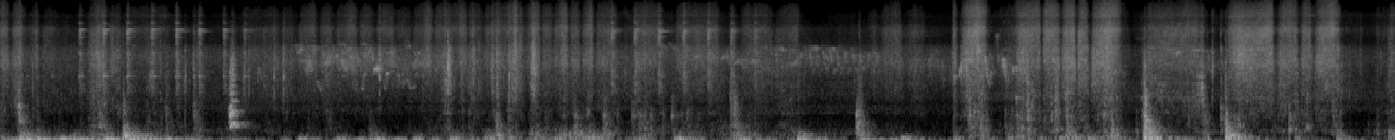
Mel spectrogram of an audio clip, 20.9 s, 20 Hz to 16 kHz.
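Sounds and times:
scraping on wall panels: 0:00.0 - 0:12.2, 0:14.3 - 0:20.9
knocking and thumps on panels: 0:00.2 - 0:04.6, 0:06.6 - 0:13.3, 0:14.3 - 0:20.9.

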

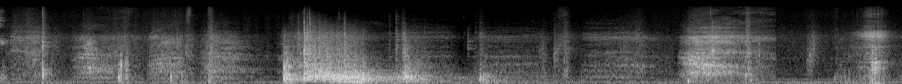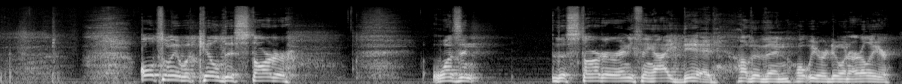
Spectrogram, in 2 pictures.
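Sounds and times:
metal knocks clunks and scrapes: 0:02.8 - 0:05.8.

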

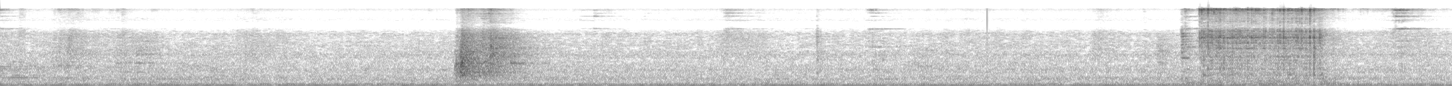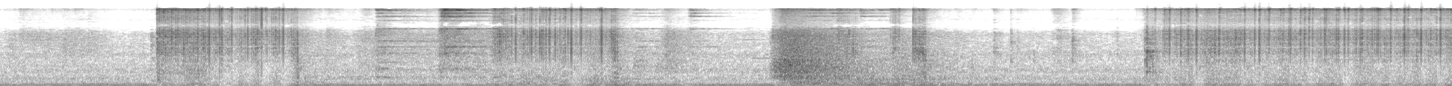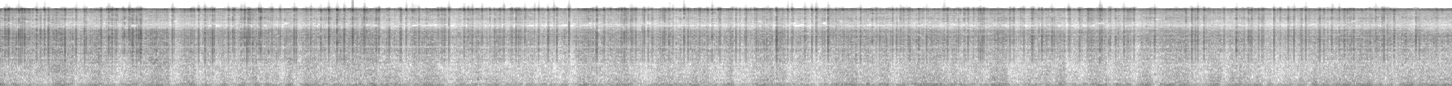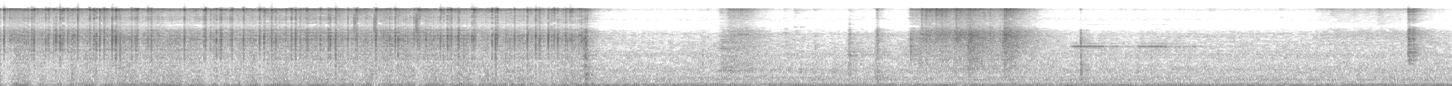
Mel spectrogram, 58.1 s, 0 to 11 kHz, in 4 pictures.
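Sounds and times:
low hum: 0:05.4 - 0:57.3
welding arc crackling and sizzling: 0:11.8 - 0:13.5, 0:16.0 - 0:21.0, 0:25.9 - 0:49.7, 0:52.6 - 0:53.9.

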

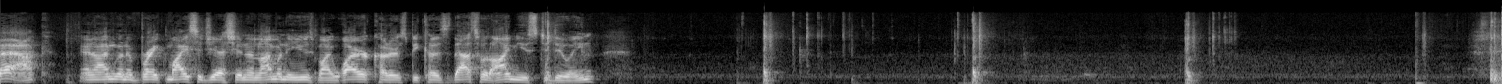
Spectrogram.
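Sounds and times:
wire cutters snapping: 0:07.4 - 0:08.9, 0:09.5 - 0:10.0, 0:11.8 - 0:12.4.

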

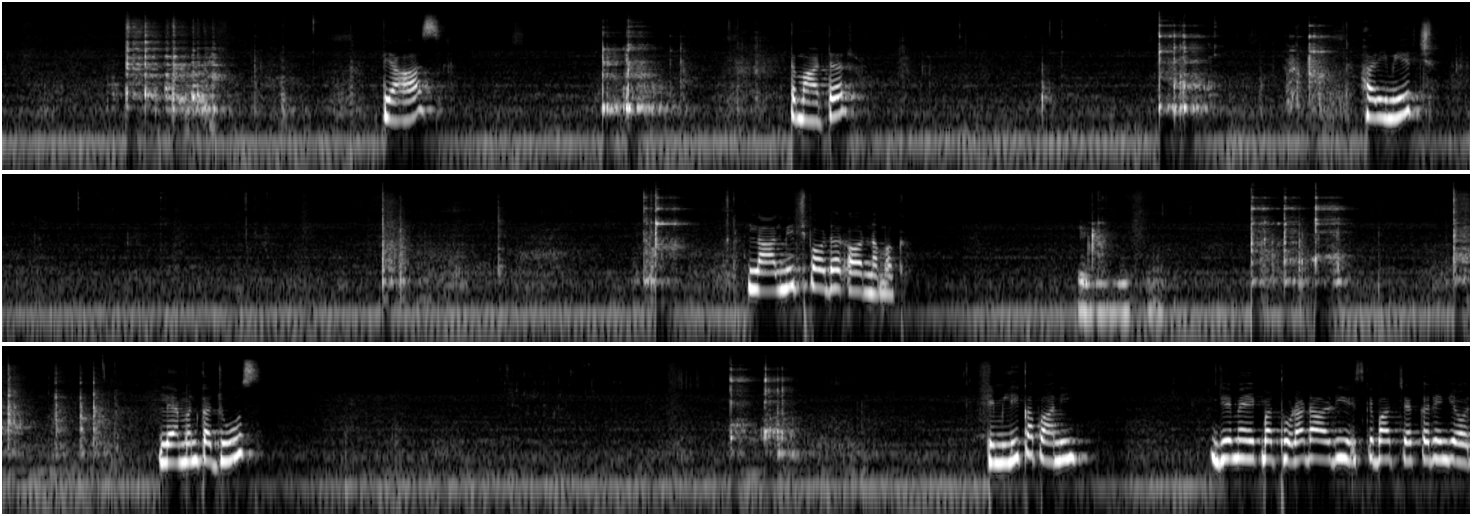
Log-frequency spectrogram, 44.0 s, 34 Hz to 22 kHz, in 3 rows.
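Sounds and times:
steady low hum: 0:00.0 - 0:44.0
liquid trickling into bowl: 0:34.3 - 0:35.6.

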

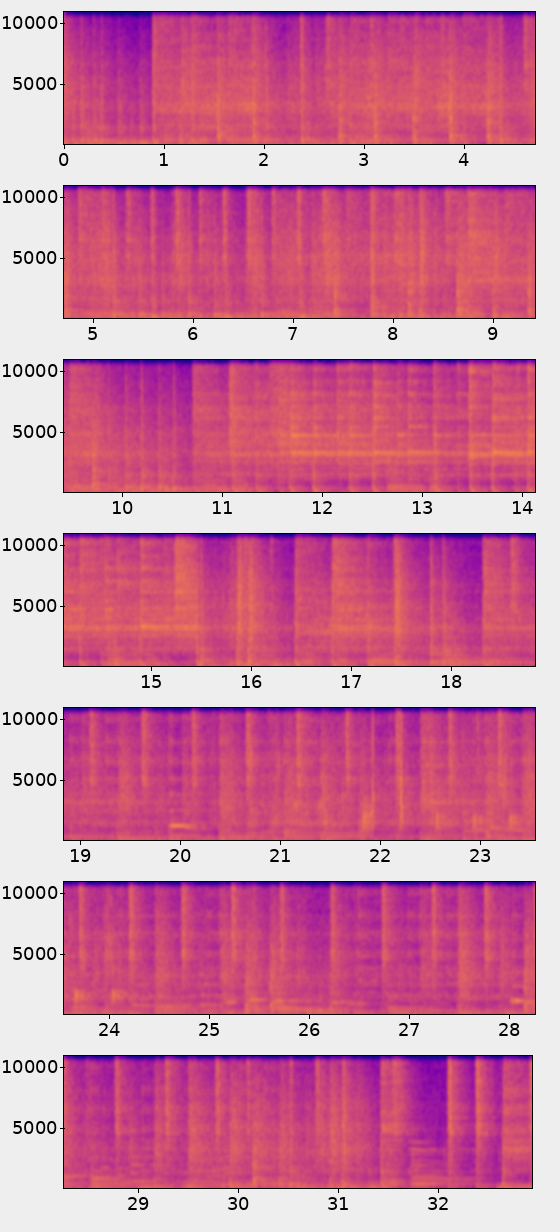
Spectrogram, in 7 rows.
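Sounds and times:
drum kit playing: 0:00.0 - 0:32.9
jazz instruments pitched notes: 0:00.8 - 0:32.9.

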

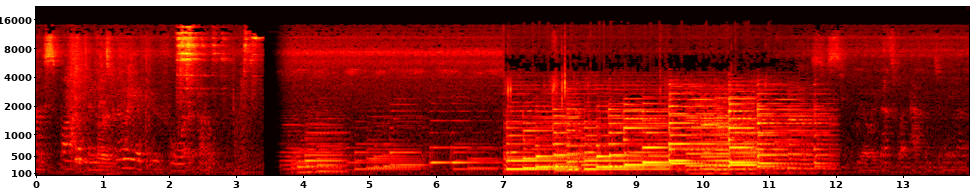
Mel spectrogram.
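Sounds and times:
piano chords: 0:03.6 - 0:12.1.

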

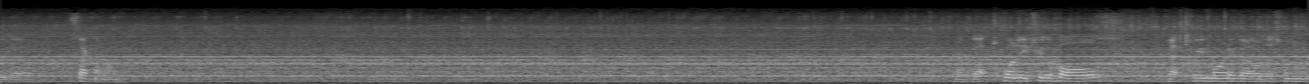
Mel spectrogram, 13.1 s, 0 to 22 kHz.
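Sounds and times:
milling machine drilling metal: 0:00.0 - 0:13.0.

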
